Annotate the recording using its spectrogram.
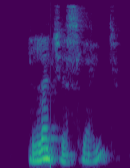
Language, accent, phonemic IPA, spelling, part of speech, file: English, Southern England, /ˈlɛd͡ʒɪsˌleɪt/, legislate, verb, LL-Q1860 (eng)-legislate.wav
- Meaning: To pass laws (including the amending or repeal of existing laws)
